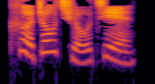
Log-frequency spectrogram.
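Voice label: "刻舟求剑", Mandarin Chinese; chinese-flashcards; hsk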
